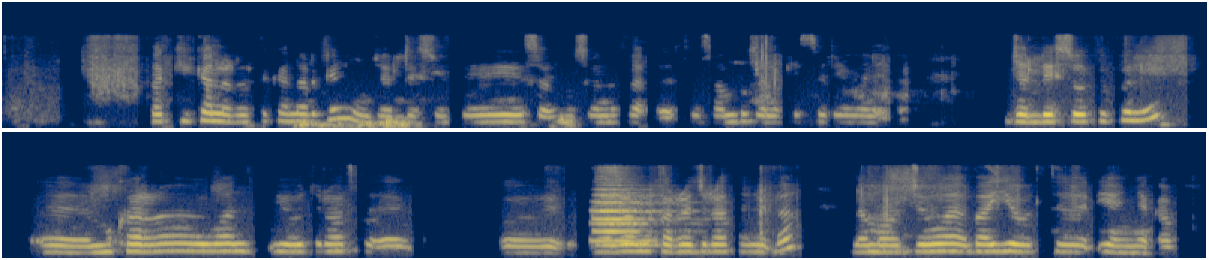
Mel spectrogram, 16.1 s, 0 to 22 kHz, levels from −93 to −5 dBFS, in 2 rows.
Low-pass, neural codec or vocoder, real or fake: 7.2 kHz; none; real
